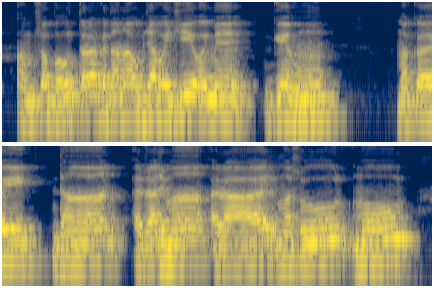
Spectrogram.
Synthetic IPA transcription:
ɦəmsəbːəɦʊt̪ːəɾəɦked̪aːnaʊpʰd͡ʒabəjt͡ʃʰioːimẽ | ɡeɦũ | məkəid̪ʱanɾəd͡ʒmaɾaːɾməsuːɾmoːŋɡ

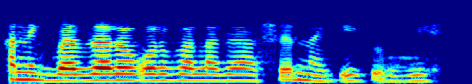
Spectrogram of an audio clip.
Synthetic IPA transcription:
anik̚bazaɾɔkɔɹibalaɡɛasɛnaɡikuɹbi

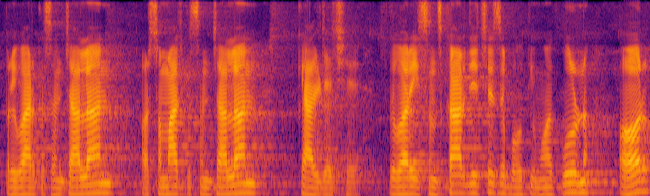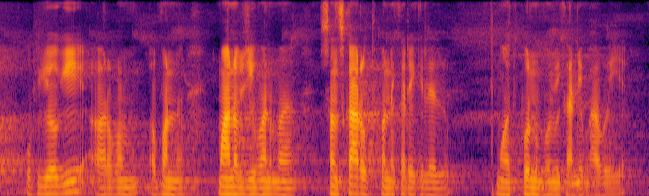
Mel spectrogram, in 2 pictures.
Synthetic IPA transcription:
pəɾiʋaɾkesə̃nt͡ʃalən | ɔɾsəmad͡ʒkesənt͡ʃalən | kɛld͡ʒat͡ʃʰɛ | t̪əd̪waɾaisə̃nskaɾd͡ʒet͡ʃʰɛsebəɦut̪ɦiməɦət̪ːpuɾnɔːɾupjoɡiɔ̰ːɾəəəpənmanəbd͡ʒiβənmesə̃nskaɾut̪pənːkəɾekelel | məɦət̪wəpuɾnbʱumikanibʱabəjɛ̰

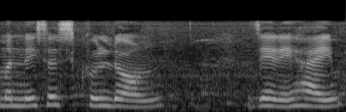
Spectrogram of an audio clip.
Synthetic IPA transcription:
mɐnːɯjsɔskʰuldɔŋ | zeɾeɦaj

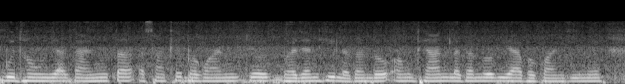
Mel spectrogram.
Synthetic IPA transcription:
ɓʊd̪ʱəũjaɡaːijũt̪ɐɐsãkʰeːbʱɐɡʋaːnd͡ʑoːbʱɐʄənɦilɐɡə̃nd̪oʔɛ̃d̪ʱjaːnlɐɡə̃nd̪obʱiaːɦebʱɐɡʋaːnd͡ʑiːmẽ

